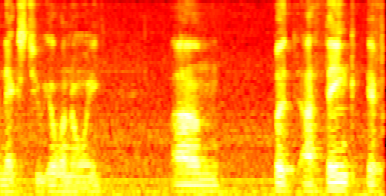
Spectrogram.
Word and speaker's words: Illinois: on the end like the silent s on Arkansas so anyways I've blah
